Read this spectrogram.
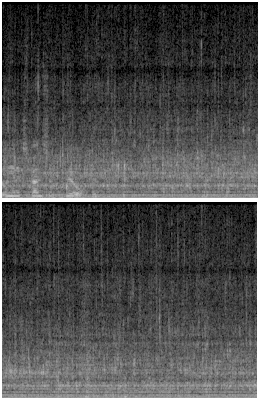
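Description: A pump hums steadily.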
